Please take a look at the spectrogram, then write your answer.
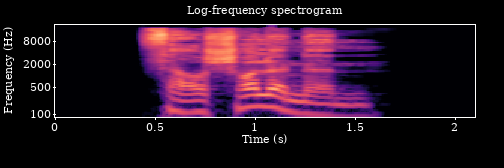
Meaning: strong dative masculine/neuter singular of verschollen
- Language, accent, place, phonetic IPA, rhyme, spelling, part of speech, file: German, Germany, Berlin, [fɛɐ̯ˈʃɔlənəm], -ɔlənəm, verschollenem, adjective, De-verschollenem.ogg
